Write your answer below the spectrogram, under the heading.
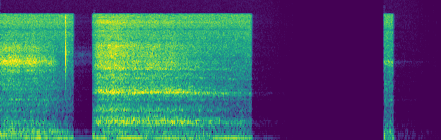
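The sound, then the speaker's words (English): Breathing in and out through the nose during a guided stretching session: a long, noisy breath, a brief pause, then a longer steady breath, followed by silence and one short faint puff. “And take a couple more breaths. In and out through the nose. You can even exhale through the mouth if you have a lot of heat in the body.”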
